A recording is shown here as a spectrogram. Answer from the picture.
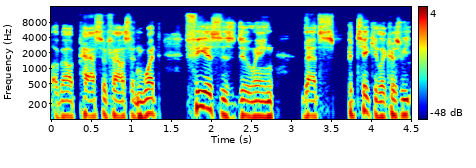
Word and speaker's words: PHIUS: do you say it, phius or phius, Katrin? Phius like, okay. Prius, right? Like phius we like want to Prius.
